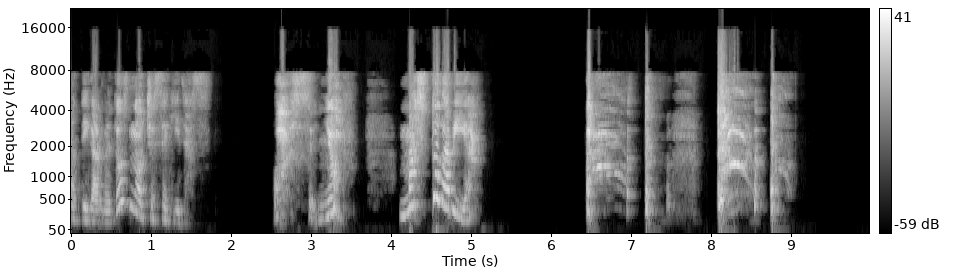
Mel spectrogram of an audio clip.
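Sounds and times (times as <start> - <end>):
speech: 0.0 - 1.6, 2.5 - 5.2
loud harsh coughing: 6.5 - 9.2.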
